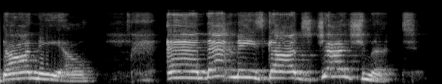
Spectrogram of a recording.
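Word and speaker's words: דניאל: The first one is Daniel, and Danny actually is pronounced Daniel, because the A has a dark sound, Daniel, and that means God's judgment. And we know we call him Daniel, but his name has L in it.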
